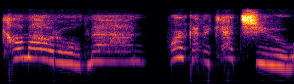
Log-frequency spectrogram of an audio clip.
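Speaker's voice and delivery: put-on high, taunting, rowdy kids hollering together. Speaker retells a crowd of kids at his house yelling at his dad, retelling kids yelling. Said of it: "they were yelling like".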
